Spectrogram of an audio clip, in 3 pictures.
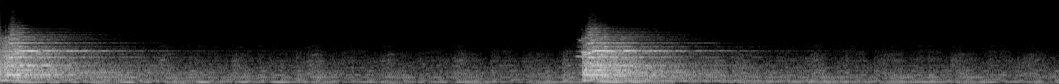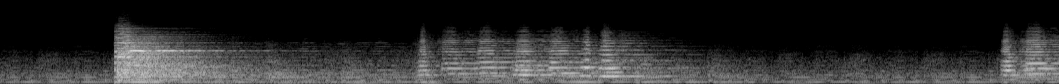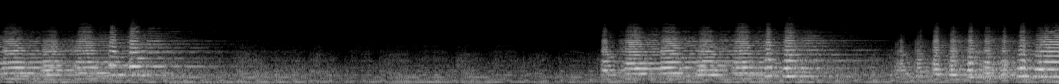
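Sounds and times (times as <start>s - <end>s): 
sad horns loop: 0.0s - 2.0s, 5.8s - 8.2s, 11.7s - 17.9s, 27.2s - 31.7s
sad strings loop: 0.0s - 31.7s.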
